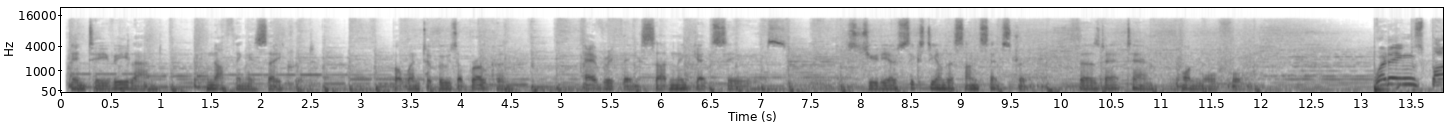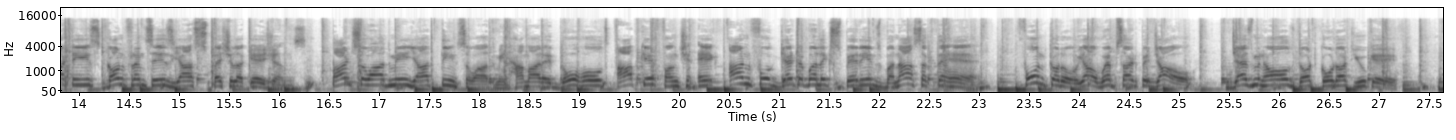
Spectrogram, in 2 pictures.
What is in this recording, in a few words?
Commercials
